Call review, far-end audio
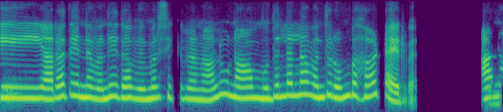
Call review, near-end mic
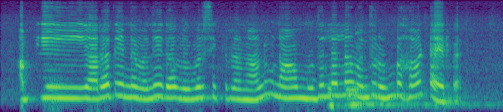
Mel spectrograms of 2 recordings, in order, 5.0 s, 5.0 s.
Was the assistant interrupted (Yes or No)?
Yes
